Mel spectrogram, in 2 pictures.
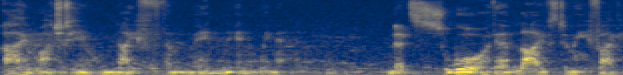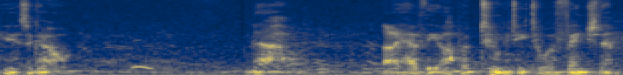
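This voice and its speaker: An actor playing a grave, world-weary resistance leader in a fantasy game, speaking in measured lines. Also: male voice, a bass voice, fairly even intonation, echoey room, a crowd in the background. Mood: grave, bitter. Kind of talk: dramatic fantasy game voice acting.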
